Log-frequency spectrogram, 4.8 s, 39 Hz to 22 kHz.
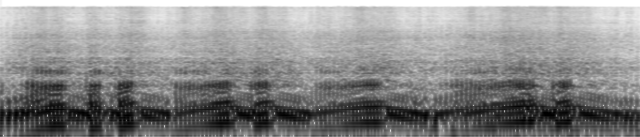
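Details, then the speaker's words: Honda TMX155 after a timing gear replacement, block rebore and new valve seal. The engine revs up and settles repeatedly with a clean low exhaust note and no high whine; the former cat-like timing gear whine is gone. "Wala nang pusa. No more. Meow meow."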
